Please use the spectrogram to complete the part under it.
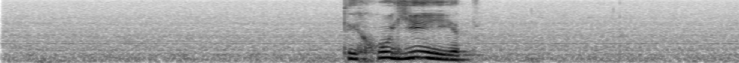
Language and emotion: Russian, angry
